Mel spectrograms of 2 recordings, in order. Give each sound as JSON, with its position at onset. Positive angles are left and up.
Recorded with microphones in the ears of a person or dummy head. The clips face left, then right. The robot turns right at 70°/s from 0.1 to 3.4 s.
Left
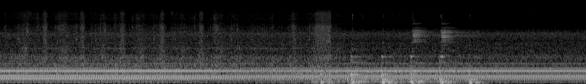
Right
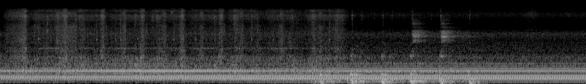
{"t": 0.0, "sound": "an engine running", "azimuth_deg": 70, "distance_m": 5.5}
{"t": 3.1, "sound": "tapping", "side_deg": -30, "distance_m": 1.2}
